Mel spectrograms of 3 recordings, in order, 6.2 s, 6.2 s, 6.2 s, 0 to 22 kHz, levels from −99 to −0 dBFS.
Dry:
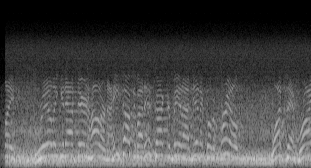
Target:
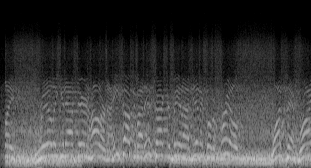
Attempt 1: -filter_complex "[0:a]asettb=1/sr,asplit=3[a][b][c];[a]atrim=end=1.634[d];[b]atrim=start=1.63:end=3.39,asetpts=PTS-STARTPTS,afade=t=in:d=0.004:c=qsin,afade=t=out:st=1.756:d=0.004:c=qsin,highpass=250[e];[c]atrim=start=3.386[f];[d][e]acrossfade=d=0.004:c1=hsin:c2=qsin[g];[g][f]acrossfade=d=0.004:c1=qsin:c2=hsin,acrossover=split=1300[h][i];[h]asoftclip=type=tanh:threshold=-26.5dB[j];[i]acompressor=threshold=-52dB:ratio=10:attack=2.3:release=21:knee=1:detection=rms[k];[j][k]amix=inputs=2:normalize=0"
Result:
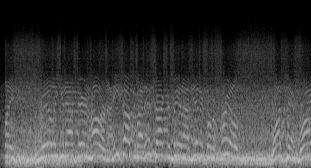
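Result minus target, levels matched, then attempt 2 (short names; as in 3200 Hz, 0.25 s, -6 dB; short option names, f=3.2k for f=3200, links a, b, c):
soft clip: distortion +7 dB
-filter_complex "[0:a]asettb=1/sr,asplit=3[a][b][c];[a]atrim=end=1.634[d];[b]atrim=start=1.63:end=3.39,asetpts=PTS-STARTPTS,afade=t=in:d=0.004:c=qsin,afade=t=out:st=1.756:d=0.004:c=qsin,highpass=250[e];[c]atrim=start=3.386[f];[d][e]acrossfade=d=0.004:c1=hsin:c2=qsin[g];[g][f]acrossfade=d=0.004:c1=qsin:c2=hsin,acrossover=split=1300[h][i];[h]asoftclip=type=tanh:threshold=-20dB[j];[i]acompressor=threshold=-52dB:ratio=10:attack=2.3:release=21:knee=1:detection=rms[k];[j][k]amix=inputs=2:normalize=0"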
